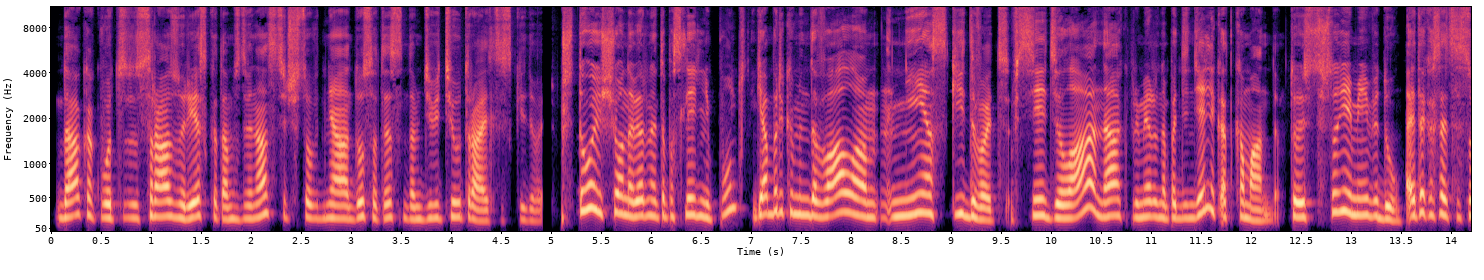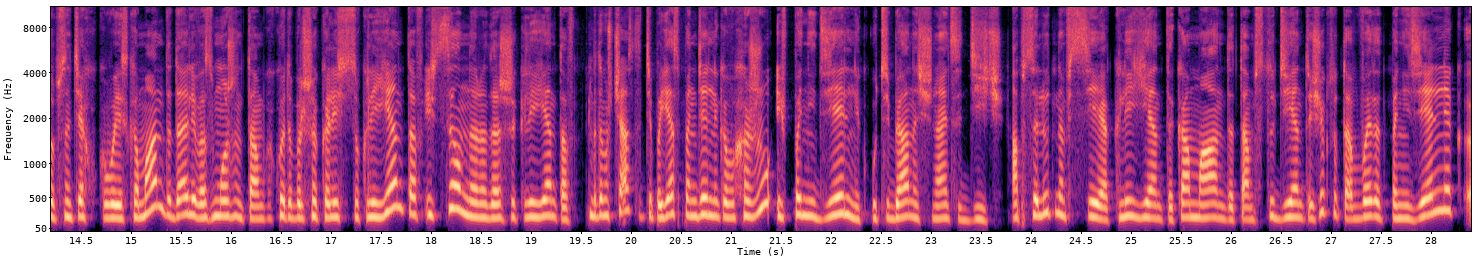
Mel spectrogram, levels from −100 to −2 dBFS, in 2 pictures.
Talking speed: 195 wpm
